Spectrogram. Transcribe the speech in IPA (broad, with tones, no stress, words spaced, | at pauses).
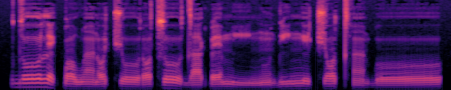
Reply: doː˦lɛ˨ k͡pɔ˨wã˨ɾɔ˦ t͡ʃoː˨ɾɔ˦ t͡soː˦˨da˨ k͡pɛ˦miː˨ŋũ˦˨ ɗi˦ŋɪ˦˨t͡ʃɔ˦ tʰã˨ɓoː˨˦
